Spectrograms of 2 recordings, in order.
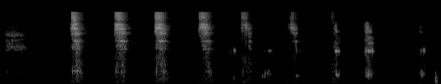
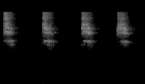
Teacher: You can feel the air. It's gentle. There's no vibration here.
